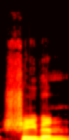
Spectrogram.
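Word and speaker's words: Siobhan: liked the name uh siben uh pronounced shaven oh shaven i believe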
